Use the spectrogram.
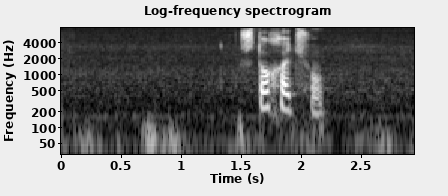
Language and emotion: Russian, neutral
